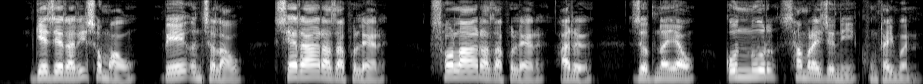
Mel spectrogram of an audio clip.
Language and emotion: Bodo, neutral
